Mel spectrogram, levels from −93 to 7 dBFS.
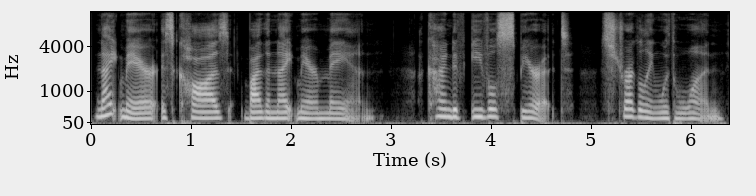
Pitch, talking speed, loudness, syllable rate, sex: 190 Hz, 140 wpm, -19 LUFS, 4.4 syllables/s, female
